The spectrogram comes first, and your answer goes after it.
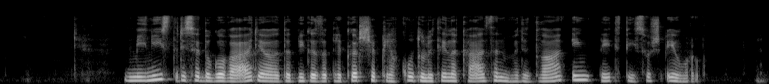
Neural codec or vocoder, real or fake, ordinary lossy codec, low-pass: autoencoder, 22.05 kHz, a latent of 192 numbers a frame, VITS, trained on one speaker; fake; none; 9.9 kHz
